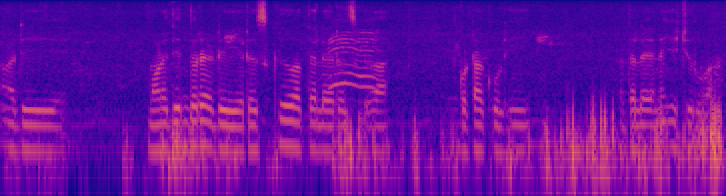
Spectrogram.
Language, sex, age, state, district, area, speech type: Santali, male, 18-30, West Bengal, Malda, rural, spontaneous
